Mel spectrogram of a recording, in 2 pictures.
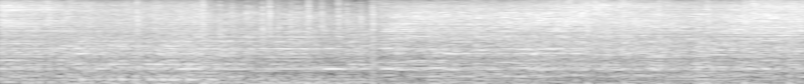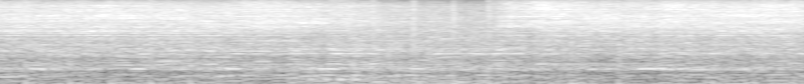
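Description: Live rock band playing an instrumental passage, with the drum kit's bass drum and cymbals to the fore.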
